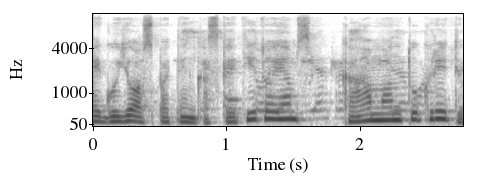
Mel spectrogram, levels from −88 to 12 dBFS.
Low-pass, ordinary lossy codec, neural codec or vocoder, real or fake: 10.8 kHz; Opus, 32 kbps; none; real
